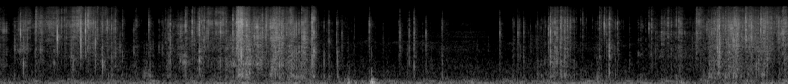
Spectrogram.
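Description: A foil wrapper crinkles and rustles as hands tear it open.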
